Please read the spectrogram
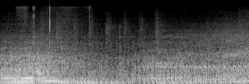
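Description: Small single-cylinder Honda commuter motorcycle engine revving as the bike pulls away, loudest in the first second.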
